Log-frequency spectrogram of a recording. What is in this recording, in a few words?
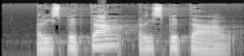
"rispetatau", dialettu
